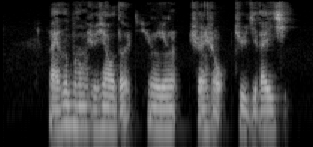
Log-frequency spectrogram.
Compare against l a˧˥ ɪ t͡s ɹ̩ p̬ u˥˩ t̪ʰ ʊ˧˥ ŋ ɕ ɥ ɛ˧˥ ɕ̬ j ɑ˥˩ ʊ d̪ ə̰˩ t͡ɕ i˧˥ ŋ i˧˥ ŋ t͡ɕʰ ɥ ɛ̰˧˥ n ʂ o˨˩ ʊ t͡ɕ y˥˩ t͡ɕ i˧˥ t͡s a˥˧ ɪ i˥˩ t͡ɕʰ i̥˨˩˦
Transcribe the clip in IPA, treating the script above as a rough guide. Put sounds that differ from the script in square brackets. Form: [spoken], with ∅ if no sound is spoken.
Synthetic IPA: l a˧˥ ɪ t͡s ɹ̩ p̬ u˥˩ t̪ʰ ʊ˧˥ ŋ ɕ ɥ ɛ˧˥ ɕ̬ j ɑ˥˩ ʊ d̪ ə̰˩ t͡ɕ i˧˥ ŋ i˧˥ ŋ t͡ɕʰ ɥ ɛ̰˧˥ n ʂ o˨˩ ʊ t͡ɕ y˥˩ t͡ɕ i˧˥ t͡s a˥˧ ɪ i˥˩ t͡ɕʰ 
